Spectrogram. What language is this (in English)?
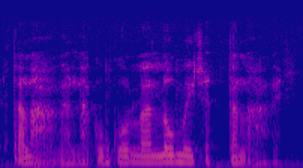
Finnish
